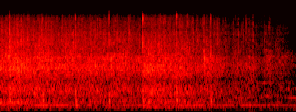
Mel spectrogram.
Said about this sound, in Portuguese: Recebe nossas palmas, Jesus bom, Jesus. Yes. Recebe todas as palmas, Jesus.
